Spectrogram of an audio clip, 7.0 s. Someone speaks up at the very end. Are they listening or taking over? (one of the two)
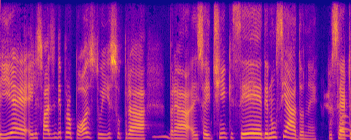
taking over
